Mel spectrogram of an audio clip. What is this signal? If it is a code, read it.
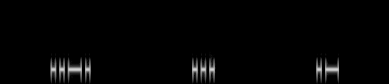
Morse code, heard as a keyed tone, about 28 wpm, spaced as for 8 wpm, 700 Hz. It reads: FSA
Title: USA Call Signs - 6 Characters - 8x Character Spacing - 28wpm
